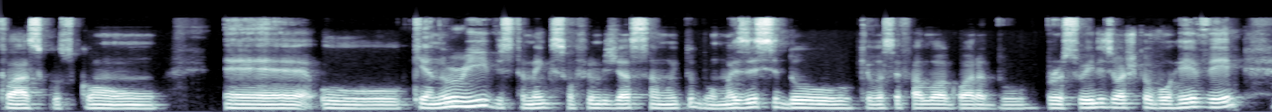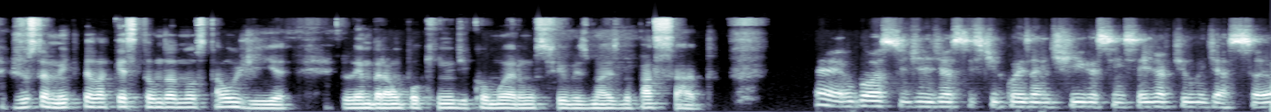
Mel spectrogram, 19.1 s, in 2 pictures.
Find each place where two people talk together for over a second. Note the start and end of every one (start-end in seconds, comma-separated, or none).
none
